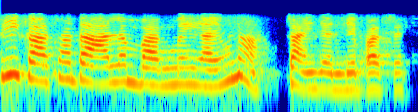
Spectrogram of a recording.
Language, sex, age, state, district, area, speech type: Sindhi, female, 45-60, Uttar Pradesh, Lucknow, urban, conversation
